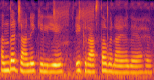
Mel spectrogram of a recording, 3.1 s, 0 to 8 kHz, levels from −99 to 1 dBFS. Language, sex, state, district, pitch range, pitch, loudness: Hindi, female, Uttar Pradesh, Lucknow, 205-245 Hz, 225 Hz, -15 LUFS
